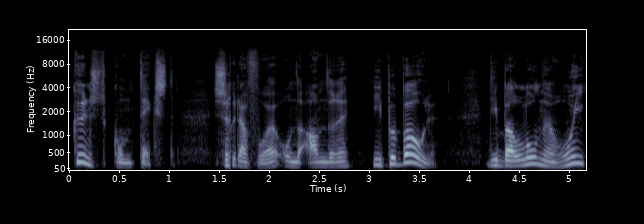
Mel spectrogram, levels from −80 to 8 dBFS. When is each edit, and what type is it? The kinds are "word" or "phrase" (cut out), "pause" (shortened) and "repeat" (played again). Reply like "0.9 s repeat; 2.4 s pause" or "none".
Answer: 1.6 s word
